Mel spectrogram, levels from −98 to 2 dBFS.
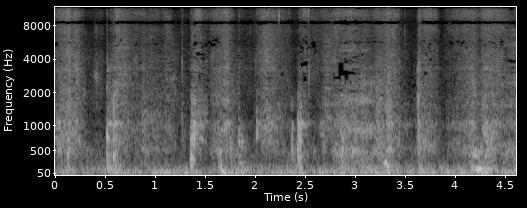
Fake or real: real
